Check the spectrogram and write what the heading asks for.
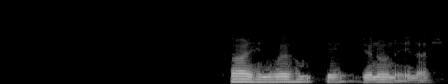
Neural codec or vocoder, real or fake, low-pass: none; real; 3.6 kHz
